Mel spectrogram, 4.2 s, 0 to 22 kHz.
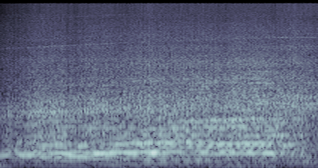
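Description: A 2015 Ford Mustang GT with a Roush cold air intake, no Venturi insert and a 93-octane tune revs hard on a chassis dyno. Its V8 engine roars loudly and close up, the pitch rising steadily and then easing off.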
